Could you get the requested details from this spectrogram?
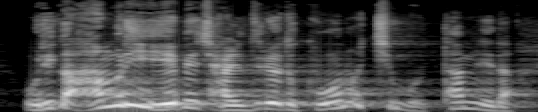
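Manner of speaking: preacher building to the climax; rising preaching. Acted. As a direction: stretch 아무리 long and loud. Repeat builds louder.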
